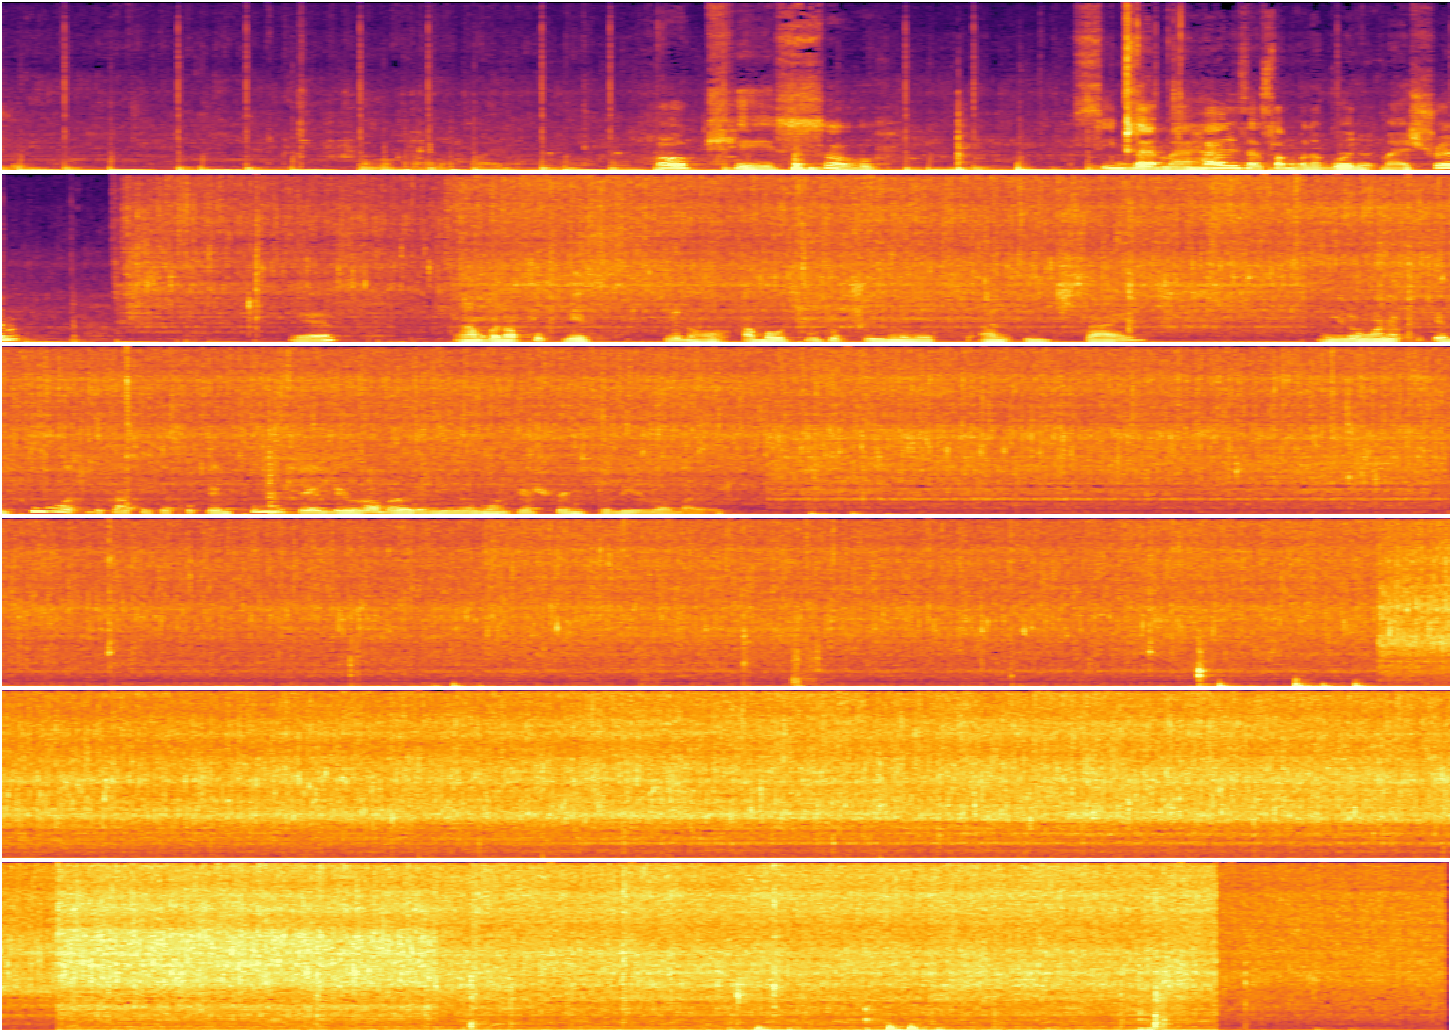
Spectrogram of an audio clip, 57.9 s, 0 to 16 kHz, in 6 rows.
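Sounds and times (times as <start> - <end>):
shrimp sizzling in frying pan: 10.4 - 57.9.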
